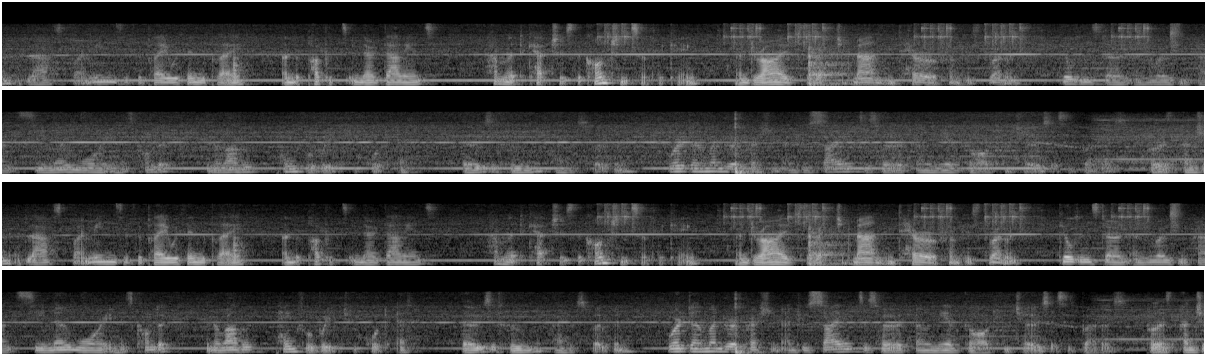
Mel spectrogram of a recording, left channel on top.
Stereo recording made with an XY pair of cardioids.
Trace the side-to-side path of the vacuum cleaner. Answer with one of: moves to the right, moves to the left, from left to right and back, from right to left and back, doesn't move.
doesn't move.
